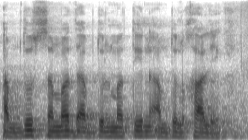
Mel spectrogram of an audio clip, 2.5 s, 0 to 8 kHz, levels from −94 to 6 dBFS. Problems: constant background noise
